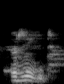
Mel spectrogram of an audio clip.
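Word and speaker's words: read: पढ़ना रीड उसकी third form भी spelling is रीड बट is called रेड।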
